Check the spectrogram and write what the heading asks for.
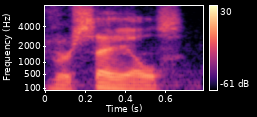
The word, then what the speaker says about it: Versailles: It's actually supposed to be called Versailles, but they pronounce it Versailles.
